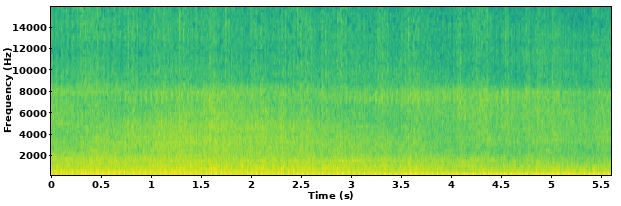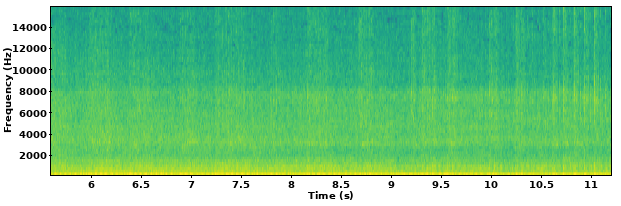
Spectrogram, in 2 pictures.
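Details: Speedex model 1630 garden tractor single-cylinder engine with new carburetor, reused old head gasket, running and moving first time in years: loud putter with irregular, lumpy beat never settling; running rough, cause unconfirmed.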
